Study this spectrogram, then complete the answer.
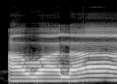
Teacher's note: পড়ার সময় গলার মধ্যে হালকা চাপ দিয়ে পড়লে আইনটা সহি শুদ্ধ উচ্চারণ হবে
